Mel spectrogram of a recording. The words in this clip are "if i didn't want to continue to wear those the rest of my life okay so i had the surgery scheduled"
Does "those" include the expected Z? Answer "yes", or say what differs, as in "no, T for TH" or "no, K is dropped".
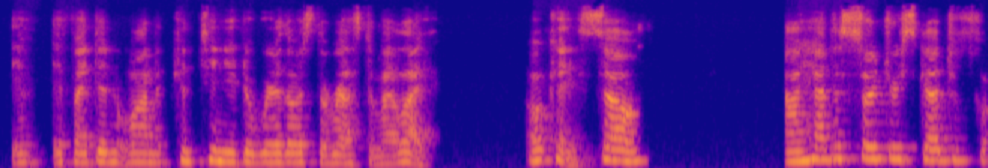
yes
